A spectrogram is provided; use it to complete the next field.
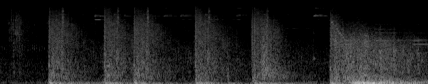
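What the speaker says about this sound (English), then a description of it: "Hearing the bullets bounce in slow motion is extraordinarily satisfying." Slow-motion gunfire in Fallout New Vegas: about six loud, evenly spaced shots roughly half a second apart, each with a sharp crack and a ringing tail, the last one heaviest.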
